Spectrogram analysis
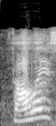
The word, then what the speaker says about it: Thales: his name is aspirant i'm going by greek pronunciation just because the zone is inspired by the greek elysian fields thales so t-h-a-l-e-s aspirant thales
